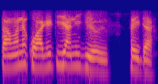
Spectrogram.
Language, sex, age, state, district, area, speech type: Odia, male, 45-60, Odisha, Nuapada, urban, conversation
